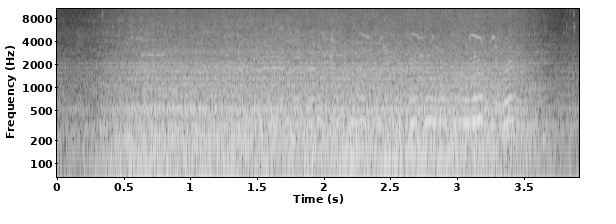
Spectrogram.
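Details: A young feral honey bee colony nests in a deep crack of an old ruin wall about three metres up, morning sun on the entrance, between Rovinj and Pula, Istria, Croatia, in spring 2018; a steady, low droning hum from many wings, rising and fading, with faint higher whines.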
